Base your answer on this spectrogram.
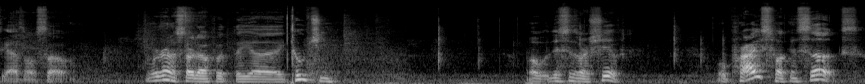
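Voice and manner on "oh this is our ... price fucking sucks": normal talking voice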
